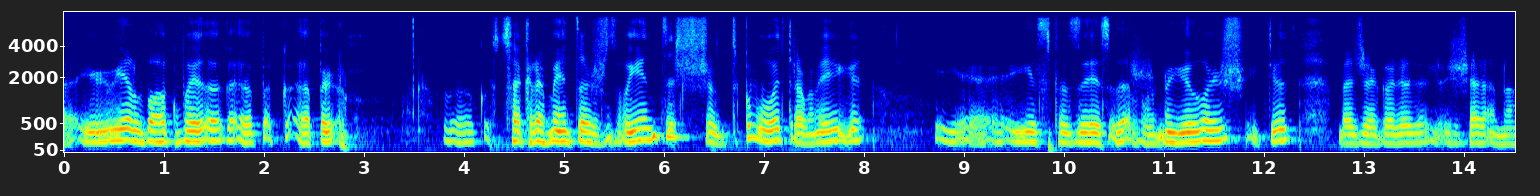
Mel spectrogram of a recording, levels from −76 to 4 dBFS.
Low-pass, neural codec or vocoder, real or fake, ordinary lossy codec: 7.2 kHz; none; real; none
